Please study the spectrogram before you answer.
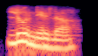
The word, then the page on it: lunula: Indian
